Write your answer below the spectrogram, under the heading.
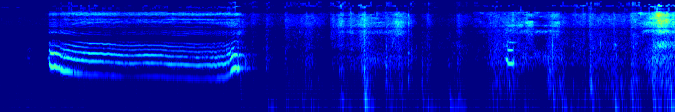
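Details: Glen the Pomeranian, as an alarm, lets out a drawn-out tonal howl of about two seconds that bends up at the end, followed by rustling and handling noises in a small room.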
